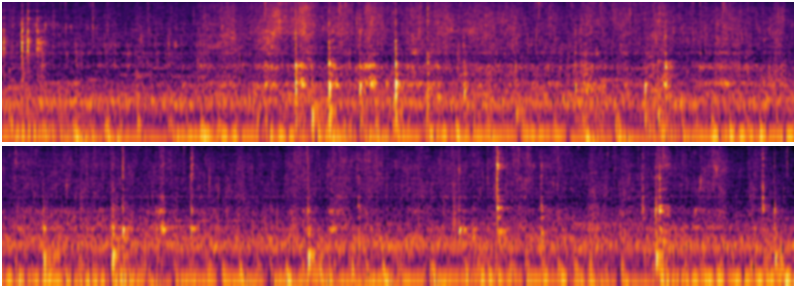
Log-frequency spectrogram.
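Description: Tuna sizzling in oil in a non-stick frying pan while a plastic slotted spatula stirs it, scraping and tapping the pan with scattered clicks and a few louder knocks.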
